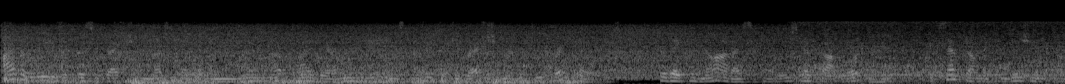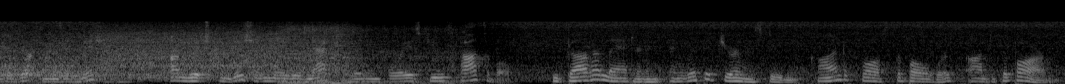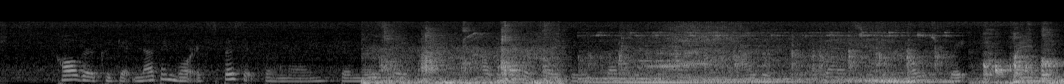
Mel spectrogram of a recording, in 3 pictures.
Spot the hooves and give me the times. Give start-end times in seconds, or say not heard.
0.0-5.8, 24.9-31.9.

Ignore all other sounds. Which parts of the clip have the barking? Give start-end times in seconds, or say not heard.
not heard.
